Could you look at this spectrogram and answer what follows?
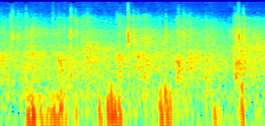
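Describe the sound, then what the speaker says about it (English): Conference audience applauding, a dense patter of many hands clapping close and continuous through the moment. "Let's give them a round of applause, everyone, please"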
